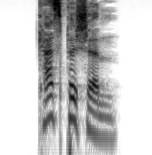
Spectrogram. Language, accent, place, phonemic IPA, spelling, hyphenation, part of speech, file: German, Germany, Berlin, /ˈkaspɪʃəm/, kaspischem, kas‧pi‧schem, adjective, De-kaspischem.ogg
- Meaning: strong dative masculine/neuter singular of kaspisch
